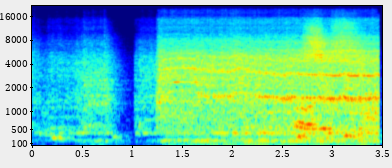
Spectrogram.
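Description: A loud power drill whirs briefly, stops, then spins up again and runs steadily close by.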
